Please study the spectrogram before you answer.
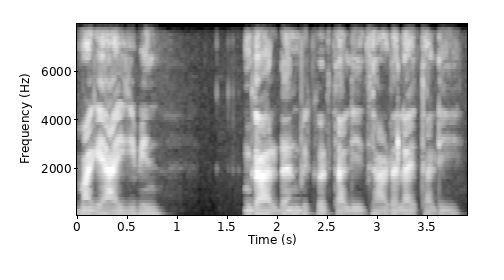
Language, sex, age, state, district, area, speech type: Goan Konkani, female, 45-60, Goa, Canacona, rural, spontaneous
